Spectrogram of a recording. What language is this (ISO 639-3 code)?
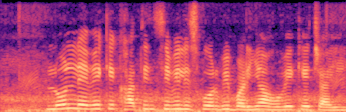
bho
